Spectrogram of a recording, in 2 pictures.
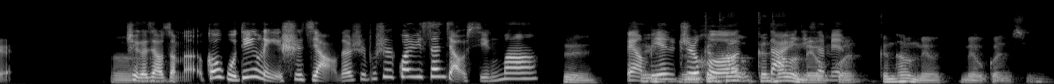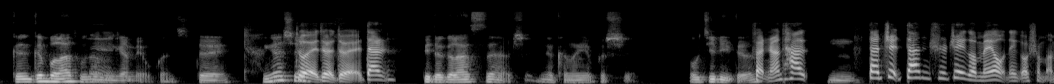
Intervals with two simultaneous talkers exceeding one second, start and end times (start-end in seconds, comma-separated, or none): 6.4-8.5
